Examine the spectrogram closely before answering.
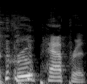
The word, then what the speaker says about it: Carew Papritz: We got a special guest, Carew Papritz, or Carew Papritz.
